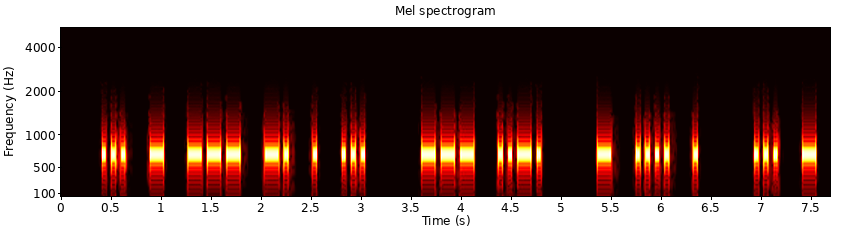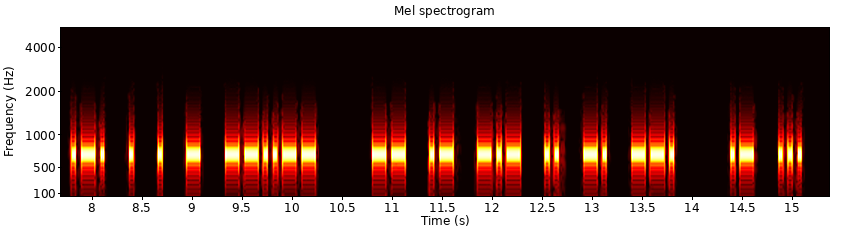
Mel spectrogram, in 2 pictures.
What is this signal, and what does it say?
Morse code, heard as a keyed tone, about 25 wpm, spaced as for 20 wpm, 700 Hz. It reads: STONES OF THE STREET, MAKING AS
